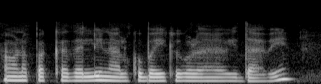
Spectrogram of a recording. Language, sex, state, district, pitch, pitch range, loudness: Kannada, female, Karnataka, Koppal, 175 Hz, 170-180 Hz, -17 LUFS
